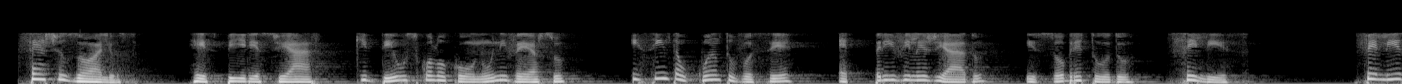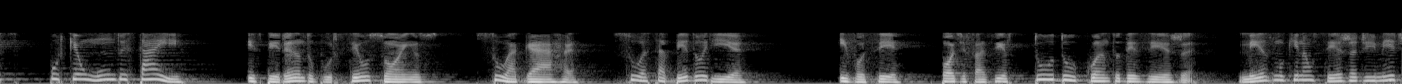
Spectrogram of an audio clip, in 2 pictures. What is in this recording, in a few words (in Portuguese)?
ESPERANÇA(F), Telemensagens, fem; Amizades; Telemensagens 2017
